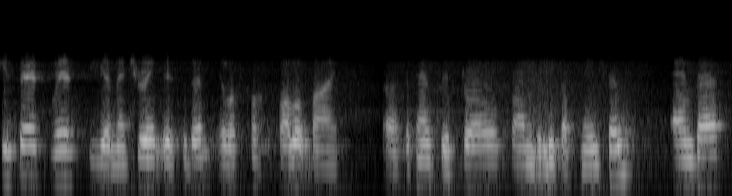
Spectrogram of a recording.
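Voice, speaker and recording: A man giving measured political analysis as an expert guest, speaking formally and carefully with halting hesitations. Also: mid-range voice, husky. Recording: tinny narrow-band shortwave radio.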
